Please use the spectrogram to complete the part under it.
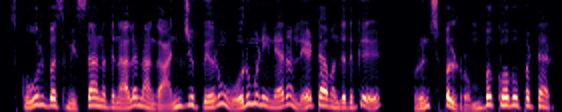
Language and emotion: Tamil, angry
